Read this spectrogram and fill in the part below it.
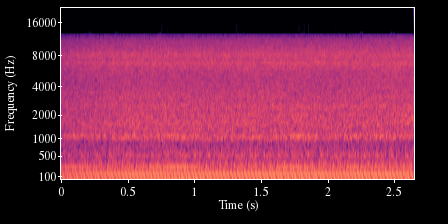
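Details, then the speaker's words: Turbo Mazda Miata on Hydra Nemesis EMS, cold start: idle RPM tuned slightly higher while the motor is cold, rich mixture with AFR gauge reading 13.1; steady raised idle with smooth even drone, no ticks or misfires; normal cold fast idle. "you can see or hear it's reporting rpms and the RPM is tuned a little bit higher when the motor is called"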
